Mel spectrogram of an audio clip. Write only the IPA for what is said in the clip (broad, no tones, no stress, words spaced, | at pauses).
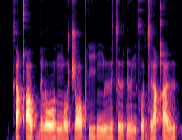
kʰɘqʼoːɡ͡bɘ loːlŋ͡moː t͡ʃɔːpʰiː ŋ͡mɨː t͡sɨːɗɨːnkʼʊ d͡zɘː qʼɨː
